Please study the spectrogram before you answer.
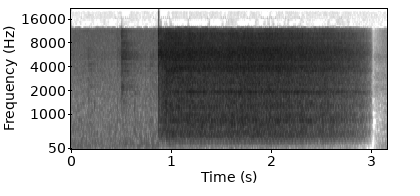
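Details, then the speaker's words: Tubeless motorcycle tire with beads seated, being filled to 36 psi: a small pump kicks on and holds a steady, even high-pitched whir with no stumbling; normal inflation. "So we'll fill this up to 36 psi, and then we'll talk about a couple other things."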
